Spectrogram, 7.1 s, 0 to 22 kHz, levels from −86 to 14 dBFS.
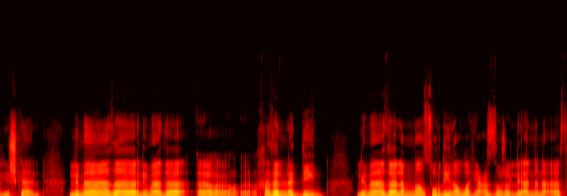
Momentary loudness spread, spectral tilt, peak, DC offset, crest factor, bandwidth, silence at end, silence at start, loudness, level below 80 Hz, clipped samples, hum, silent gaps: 10 LU; -6 dB/octave; -10 dBFS; under 0.1%; 18 dB; 10.5 kHz; 0.05 s; 0 s; -27 LUFS; -66 dBFS; under 0.1%; none; none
